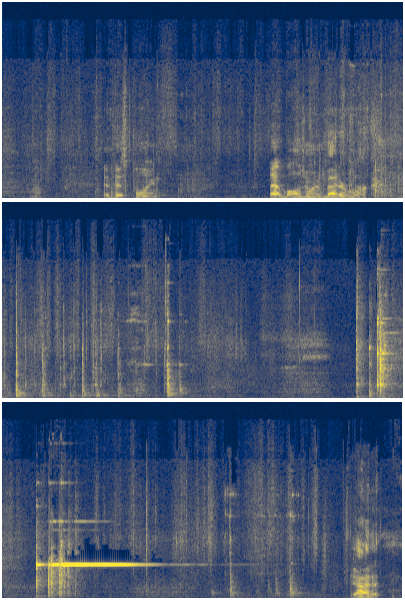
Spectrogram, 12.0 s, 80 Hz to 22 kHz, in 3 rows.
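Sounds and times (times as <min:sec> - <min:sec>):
high metallic ring: 0:08.4 - 0:10.6.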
